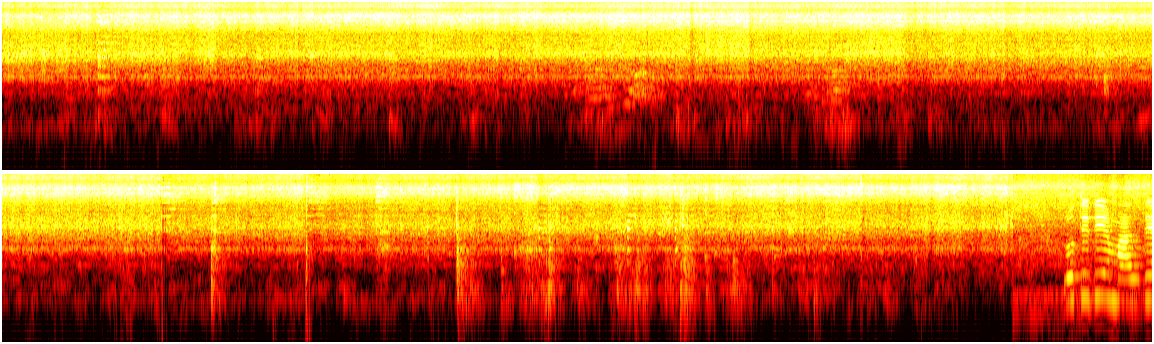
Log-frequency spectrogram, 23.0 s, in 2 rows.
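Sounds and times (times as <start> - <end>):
vegetables sizzling in oil: 0.0 - 23.0
spatula scraping and knocking pan: 12.6 - 13.9, 14.5 - 20.2.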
